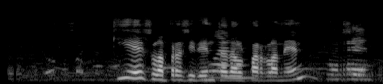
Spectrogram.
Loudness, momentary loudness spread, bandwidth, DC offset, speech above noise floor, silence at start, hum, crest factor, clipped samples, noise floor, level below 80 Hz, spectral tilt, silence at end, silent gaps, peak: -26 LUFS; 16 LU; 9.6 kHz; under 0.1%; 23 dB; 0.45 s; none; 20 dB; under 0.1%; -50 dBFS; -84 dBFS; -4 dB/octave; 0.15 s; none; -8 dBFS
